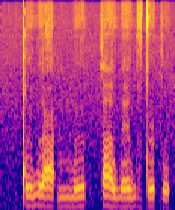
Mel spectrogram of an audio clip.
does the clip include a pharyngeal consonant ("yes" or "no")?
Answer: yes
